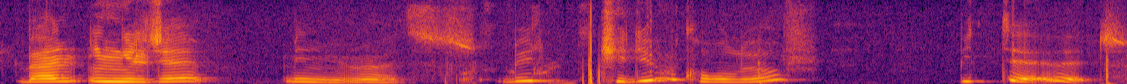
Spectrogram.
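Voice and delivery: normal talking voice

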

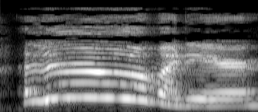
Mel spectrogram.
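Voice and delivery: high, loud hail, easing off on the endearment; calling out. A narrator's reading. The king hails his arriving queen, calling out. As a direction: sing out a greeting across the room. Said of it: "he called".

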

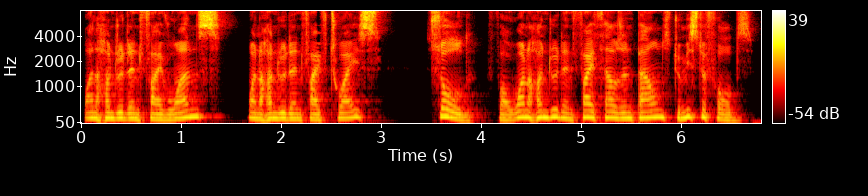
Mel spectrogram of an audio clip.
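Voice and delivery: auctioneer calling. Acted. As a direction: draw out the call like an auctioneer closing a sale. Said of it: "the auctioneer announce".

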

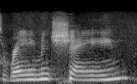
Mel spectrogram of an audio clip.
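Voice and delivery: "raiment, shame" with the A drawn out; long A sounds. Shown as a demonstration. Teacher picking out sounds in the verse, long A sounds. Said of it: "the long A sounds".

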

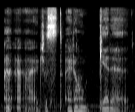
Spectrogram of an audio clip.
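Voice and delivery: hushed puzzled whisper. Real, not acted. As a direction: breathe it under your voice. Puzzled aside, dropped voice.

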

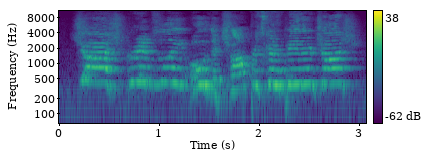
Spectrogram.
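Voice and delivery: high, loud hyped shout-out to chat; yelling names at the stream; excited shout. Real, not acted. Host hyping a chat member, high loud shout.

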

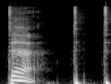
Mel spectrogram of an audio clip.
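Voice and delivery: তা and ত with a puff of air; breathy ta. Shown as a demonstration. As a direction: let air escape on ত. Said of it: "এরকমের করে বোঝাতে হবে". (বাতাস দিয়ে ত উচ্চারণ)

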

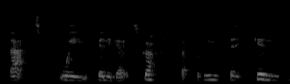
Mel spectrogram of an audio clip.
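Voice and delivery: ordinary delivery, nothing marked

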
